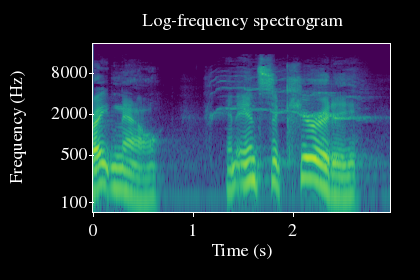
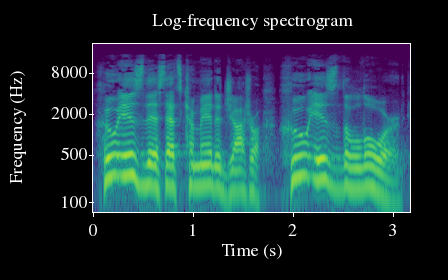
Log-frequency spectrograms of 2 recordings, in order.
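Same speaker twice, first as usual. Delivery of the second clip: usual speaking voice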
